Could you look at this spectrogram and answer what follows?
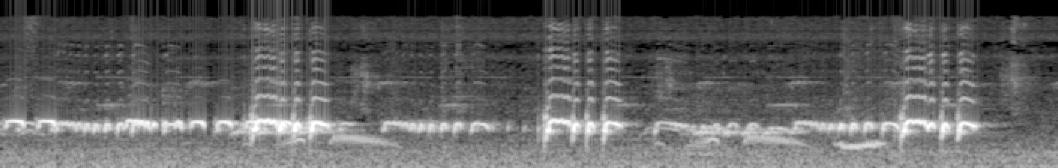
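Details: {'text': 'Zebra dove, female voice calling a male, meant to provoke singing in quiet birds; strings of rapid clipped coos punctuated by three louder rough accented notes roughly two seconds apart.'}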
